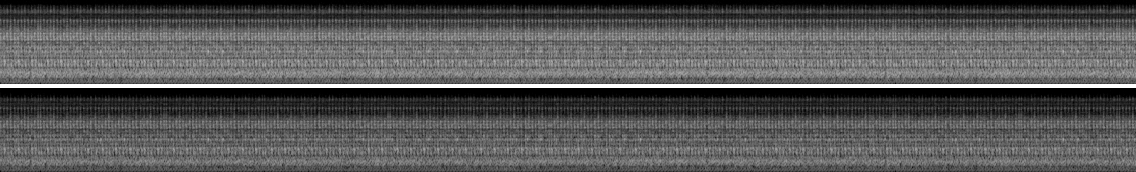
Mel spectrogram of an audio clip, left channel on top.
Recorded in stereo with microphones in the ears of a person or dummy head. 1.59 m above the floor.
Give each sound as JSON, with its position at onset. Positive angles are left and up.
{"t": 0.0, "sound": "an engine running", "side_deg": 20}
